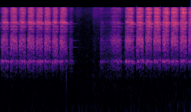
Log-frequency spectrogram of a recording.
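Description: Valve on a Harley Davidson Shovelhead engine being lapped into its seat with grinding compound, a steady rhythmic gritty rubbing in quick back-and-forth strokes, close and loud, with a brief pause midway.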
